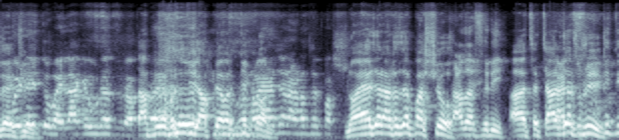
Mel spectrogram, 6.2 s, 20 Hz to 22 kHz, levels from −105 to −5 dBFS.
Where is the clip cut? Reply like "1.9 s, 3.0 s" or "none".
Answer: none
